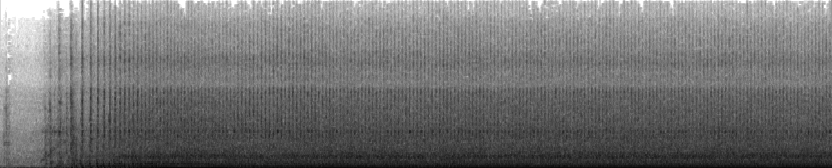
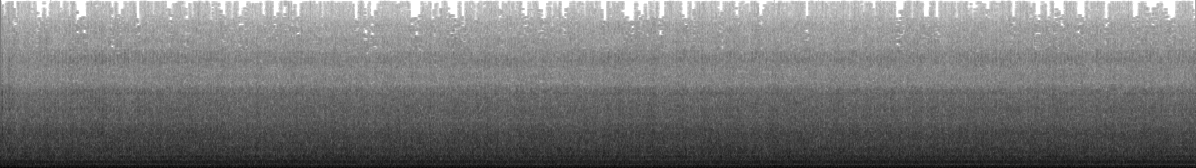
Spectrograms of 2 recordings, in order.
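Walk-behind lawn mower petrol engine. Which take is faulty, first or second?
first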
